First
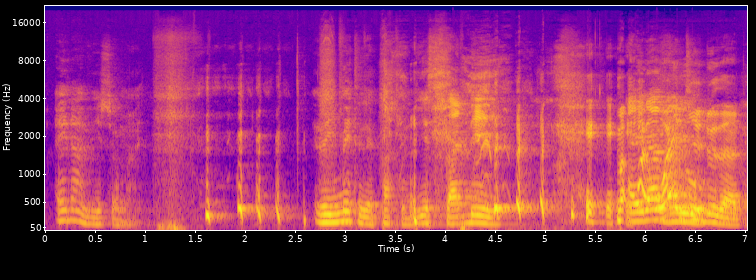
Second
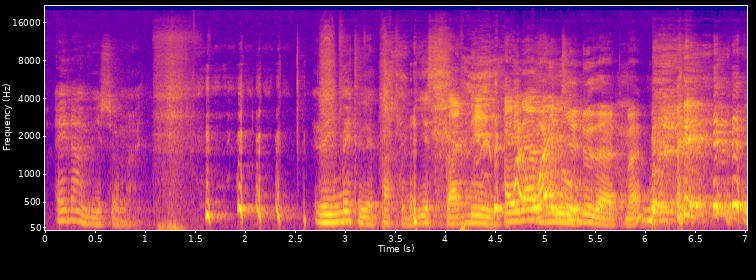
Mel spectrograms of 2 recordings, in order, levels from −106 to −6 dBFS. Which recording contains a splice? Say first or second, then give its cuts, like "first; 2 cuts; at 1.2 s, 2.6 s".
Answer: second; 1 cut; at 4.6 s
